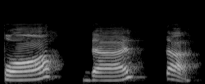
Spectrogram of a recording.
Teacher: زبان کی نوک جب ثنایا علیا یعنی سامنے کے دو دانتوں کی جڑ سے لگے تو پھر یہ حرف ادا ہوتا ہے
